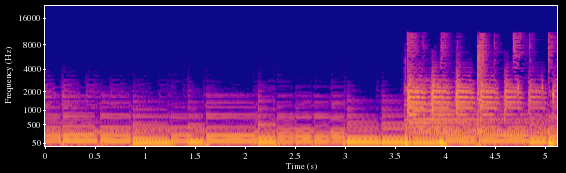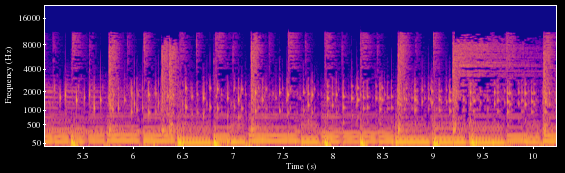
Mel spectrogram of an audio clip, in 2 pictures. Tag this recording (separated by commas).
Music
